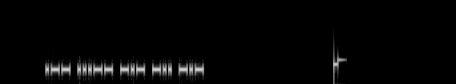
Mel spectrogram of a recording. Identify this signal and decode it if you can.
Morse code, heard as a keyed tone, about 44 wpm, 690 Hz. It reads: W3KDK
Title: USA Call Signs - 5 Characters - 6x Character Spacing - 45wpm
